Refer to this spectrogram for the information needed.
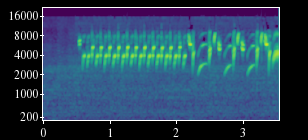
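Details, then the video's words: European goldfinch song used for training cage birds: a rapid run of bright, high twittering notes, about four per second at first, then varied tinkling trills and liquid chirps, clear over a quiet background. "Goldfinch 12h The BEST Song"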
